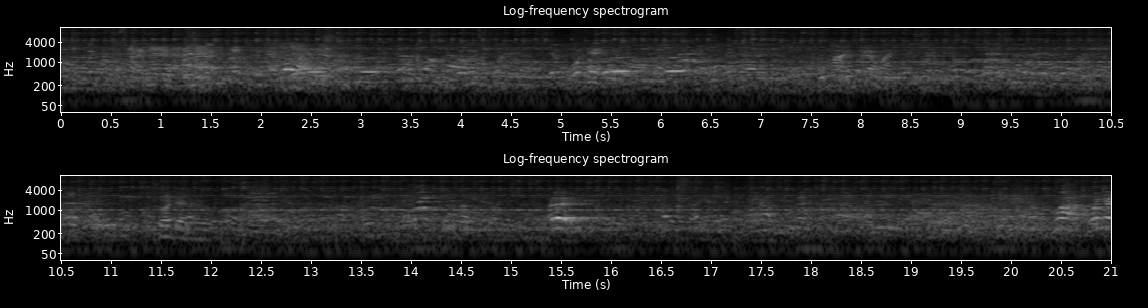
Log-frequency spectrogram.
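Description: A crowd of men talks and murmurs nearby, outdoors.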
